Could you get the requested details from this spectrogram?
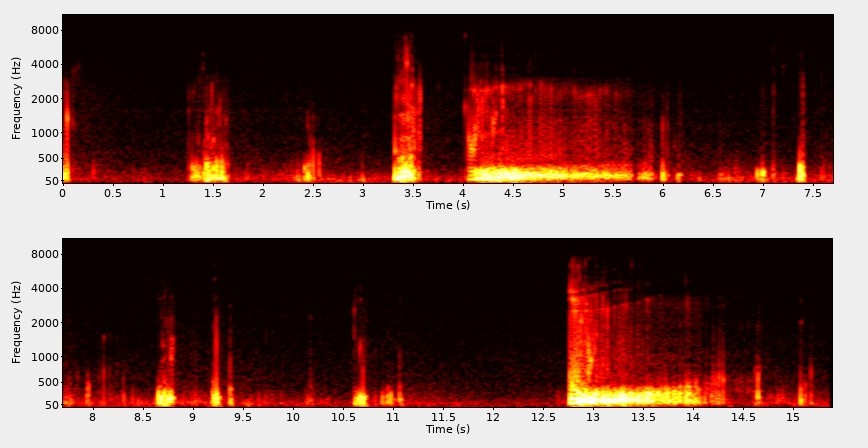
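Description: Irregular gurgles and two longer low rumbles from the belly; ordinary stomach growling, as with hunger.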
